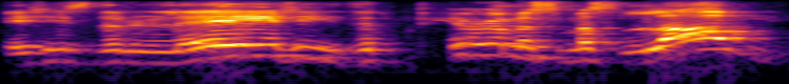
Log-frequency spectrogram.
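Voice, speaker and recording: An actor playing an officious organizer of amateur players, deliberate and emphatic, in a Shakespeare audio drama. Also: male voice, high voice, lively intonation, a bit bright. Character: male carpenter directing an amateur play, officious organizer. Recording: dull lo-fi audio drama playback, distant.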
